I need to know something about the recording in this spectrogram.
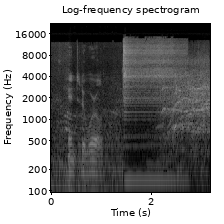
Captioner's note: buzzer; audience applauding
